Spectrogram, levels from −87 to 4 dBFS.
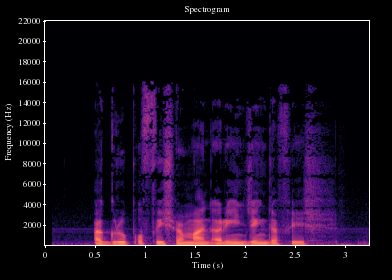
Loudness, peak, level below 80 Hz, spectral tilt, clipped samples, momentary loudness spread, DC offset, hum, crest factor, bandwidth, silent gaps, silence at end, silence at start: -23 LUFS; -6 dBFS; -50 dBFS; -7 dB/octave; under 0.1%; 9 LU; under 0.1%; none; 18 dB; 16 kHz; none; 0.2 s; 0.5 s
